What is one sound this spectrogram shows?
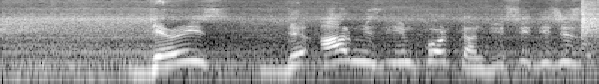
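A middle-aged man talks close to the microphone.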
